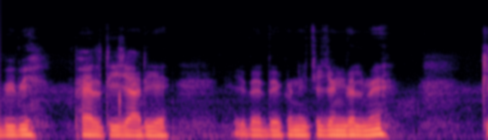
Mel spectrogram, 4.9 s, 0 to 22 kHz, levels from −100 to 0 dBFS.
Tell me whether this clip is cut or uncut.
uncut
